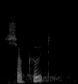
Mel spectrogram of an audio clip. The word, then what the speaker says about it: Sukkot: I think it's pronounced Sukkot. Is that how you pronounce it? Sukkot? That's the Hebrew way to pronounce the word, Sukkot.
